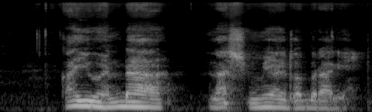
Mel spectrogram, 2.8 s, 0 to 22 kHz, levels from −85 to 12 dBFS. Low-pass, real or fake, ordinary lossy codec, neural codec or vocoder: 19.8 kHz; fake; none; vocoder, 44.1 kHz, 128 mel bands, Pupu-Vocoder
